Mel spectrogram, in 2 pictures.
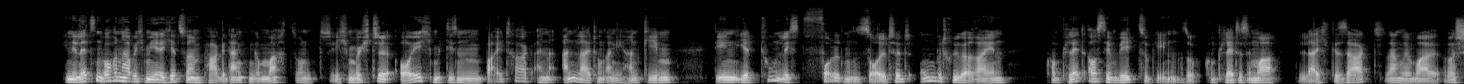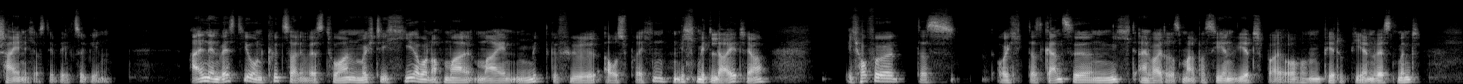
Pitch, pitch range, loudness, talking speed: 105 Hz, 90-115 Hz, -19 LUFS, 170 wpm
